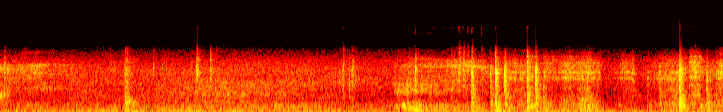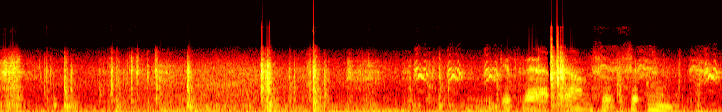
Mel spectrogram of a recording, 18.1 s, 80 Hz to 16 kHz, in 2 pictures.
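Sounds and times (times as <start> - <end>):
radiator knocking and scraping: 4.2 - 18.0.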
